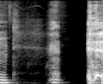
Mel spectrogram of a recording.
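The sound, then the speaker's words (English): A person gives a couple of short, rough coughs separated by brief pauses, followed by a strained voiced sound, like a performed cough. “He coughs a little bit and something black and awful comes out of his mouth.”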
